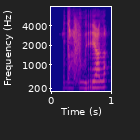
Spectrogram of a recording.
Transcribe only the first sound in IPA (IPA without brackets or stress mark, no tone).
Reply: dˤ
